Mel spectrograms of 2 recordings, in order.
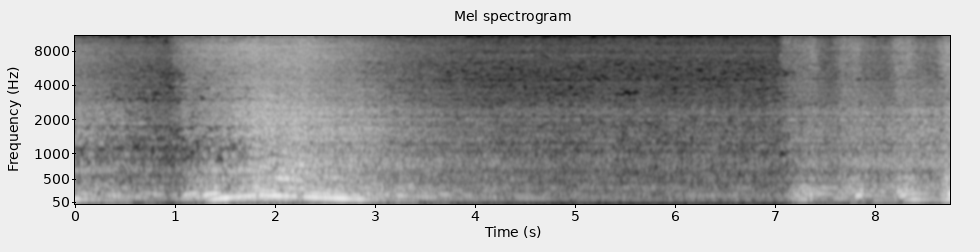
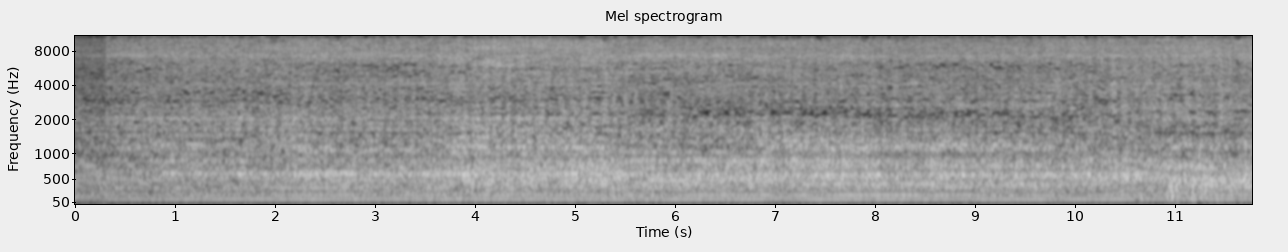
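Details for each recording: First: Audi 100 C3 1.8 with a Pierburg 2E carburettor after fixing its cold-start problem; the camshaft seal leaks and a knock is shown separately. It revs up smoothly, falls back and holds a stable 980 rpm idle without hunting. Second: Audi 100 C3 1.8 with Pierburg 2E carburettor, half warmed up, idling stable at 980 rpm: light, somewhat irregular tapping over a hissy background; top-end ticking of unknown cause; camshaft seal leaking.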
